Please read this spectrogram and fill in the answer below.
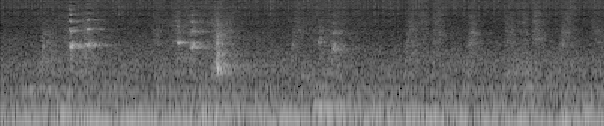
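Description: Marker pen squeaking on a whiteboard in several short strokes as letters are written, over a low steady hum.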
